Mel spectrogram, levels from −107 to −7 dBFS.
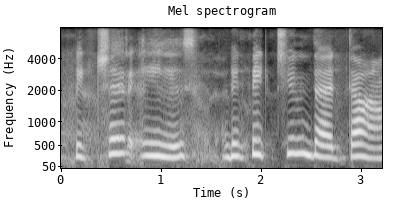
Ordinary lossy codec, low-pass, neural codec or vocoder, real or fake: none; none; codec, 16 kHz, 1 kbps, FreqCodec, larger model; fake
